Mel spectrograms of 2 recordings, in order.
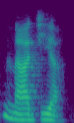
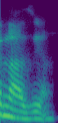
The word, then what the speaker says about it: Naziya: Am I right pronunciation of your name? Naziya. Not a Nazia.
